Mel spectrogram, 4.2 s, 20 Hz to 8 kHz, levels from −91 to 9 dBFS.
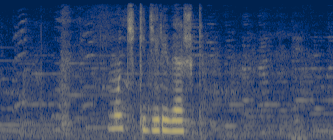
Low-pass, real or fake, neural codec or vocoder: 7.2 kHz; real; none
